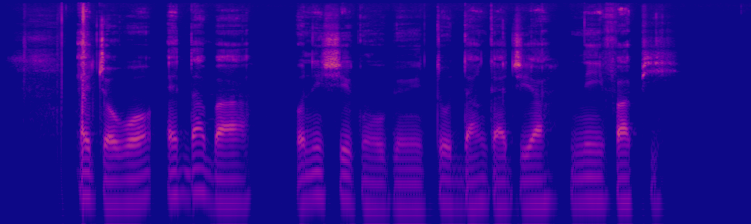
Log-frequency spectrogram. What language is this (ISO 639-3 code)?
yor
